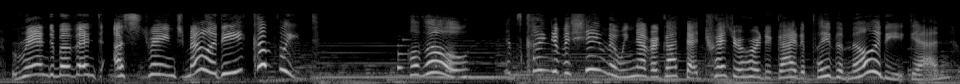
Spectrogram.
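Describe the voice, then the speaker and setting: A woman's voice: extremely high pitch, full character voice. A woman voicing a tiny, chirpy fairy companion who speaks of herself in the third person, in a game. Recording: game audio with loud music.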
